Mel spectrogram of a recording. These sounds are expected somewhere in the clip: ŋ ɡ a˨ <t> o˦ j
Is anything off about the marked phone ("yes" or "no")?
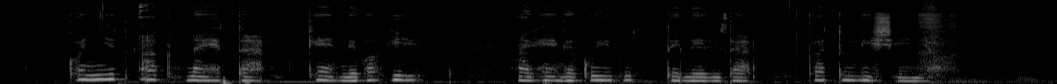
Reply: yes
